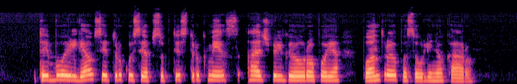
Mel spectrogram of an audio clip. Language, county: Lithuanian, Vilnius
